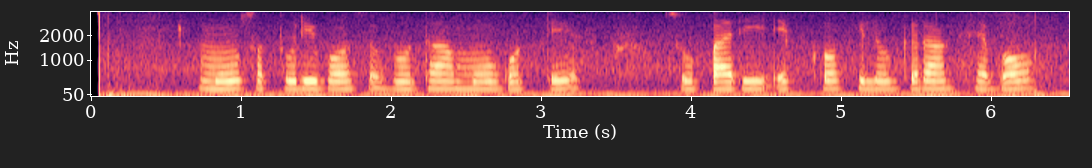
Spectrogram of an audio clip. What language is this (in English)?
Odia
